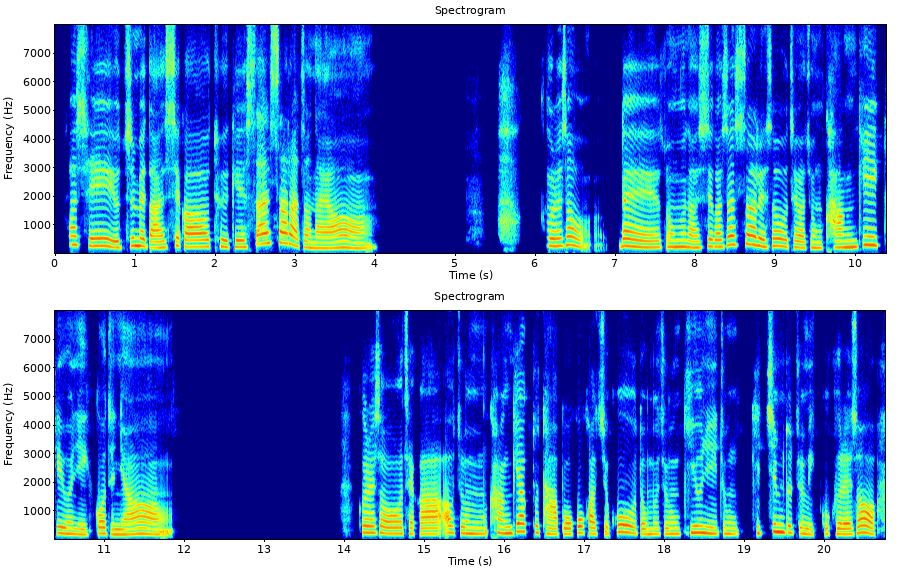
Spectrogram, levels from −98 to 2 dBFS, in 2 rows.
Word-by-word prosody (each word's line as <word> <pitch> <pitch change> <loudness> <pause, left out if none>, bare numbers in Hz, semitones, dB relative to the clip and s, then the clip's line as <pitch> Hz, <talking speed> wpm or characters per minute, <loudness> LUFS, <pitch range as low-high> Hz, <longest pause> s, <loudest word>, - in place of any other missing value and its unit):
사실 265 -5 +1
요즘에 260 +5 +1
날씨가 230 +3 +2
되게 230 -1 -1
쌀쌀하잖아요. 210 - +1 2.1
그래서 265 0 +1 0.4
네. 230 -4 +2
너무 230 0 0
날씨가 230 +3 0
쌀쌀해서 265 -4 +2
제가 215 -3 -2
좀 200 -1 -5
감기 230 +7 +1
기운이 200 -5 -1
있거든요. 185 +1 0 2.4
그래서 225 -3 +2
제가 195 -1 +1
아우 240 - +1
좀 205 -3 -2
감기약도 240 +3 0
다 195 -4 -1
먹어 195 +4 +1
가지고 225 +3 0
너무 185 +1 -3
좀 195 0 -4
기운이 235 -3 +1
좀 195 -2 -5 0.2
기침도 240 +2 +2
좀 200 -4 -4
있고 185 - -8
그래서 190 +3 +2
220 Hz, 215 characters per minute, -24 LUFS, 200-250 Hz, 2.4 s, 날씨가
